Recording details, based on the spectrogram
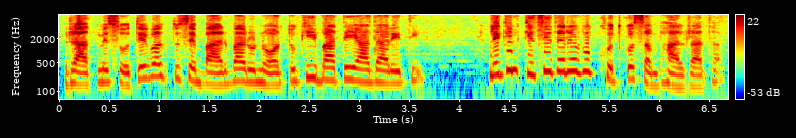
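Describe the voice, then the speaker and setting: High-pitched, animated male story narrator. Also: moderate pace, soft background music. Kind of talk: scripted cartoon story narration.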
